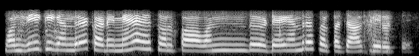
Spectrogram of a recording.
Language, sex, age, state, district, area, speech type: Kannada, female, 18-30, Karnataka, Bellary, rural, conversation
